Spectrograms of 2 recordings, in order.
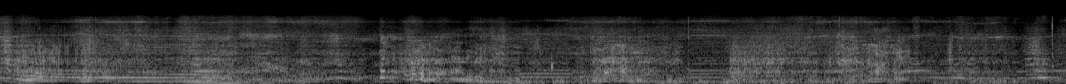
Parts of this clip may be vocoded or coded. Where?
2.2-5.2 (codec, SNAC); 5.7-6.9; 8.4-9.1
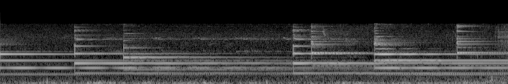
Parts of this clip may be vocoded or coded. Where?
1.3-4.4 (vocoder, BigVGAN v2)

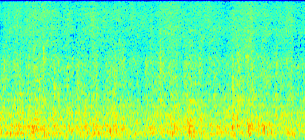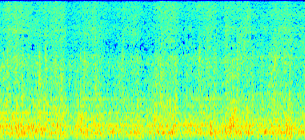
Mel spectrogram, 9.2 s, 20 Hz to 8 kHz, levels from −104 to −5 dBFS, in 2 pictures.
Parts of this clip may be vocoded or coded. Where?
1.8-4.4 (codec, SNAC)

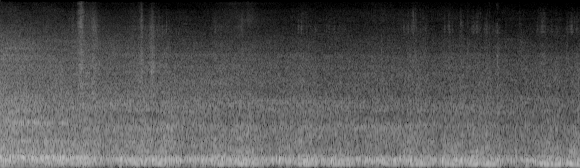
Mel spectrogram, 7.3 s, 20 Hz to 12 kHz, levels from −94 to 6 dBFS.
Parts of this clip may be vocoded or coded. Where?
1.1-2.0 (autoencoder, DAC-VAE); 2.7-3.5

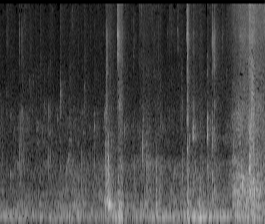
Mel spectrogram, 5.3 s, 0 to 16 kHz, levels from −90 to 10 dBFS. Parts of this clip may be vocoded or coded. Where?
none

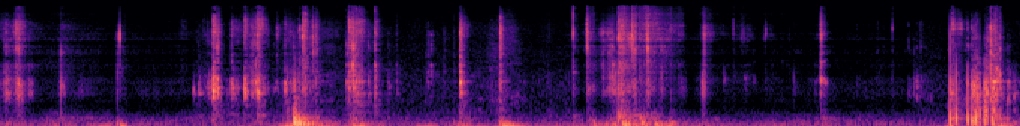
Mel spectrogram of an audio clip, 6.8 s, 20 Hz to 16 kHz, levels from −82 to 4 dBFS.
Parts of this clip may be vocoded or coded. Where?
0.0-1.3 (codec, SNAC); 3.8-6.1

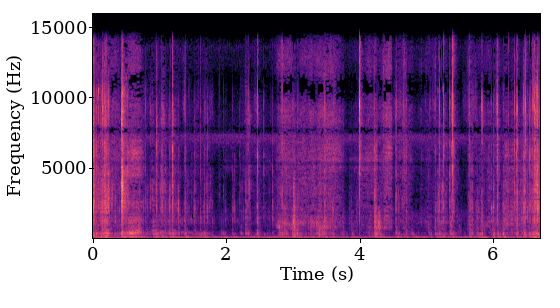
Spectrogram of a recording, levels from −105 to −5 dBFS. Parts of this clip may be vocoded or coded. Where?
none

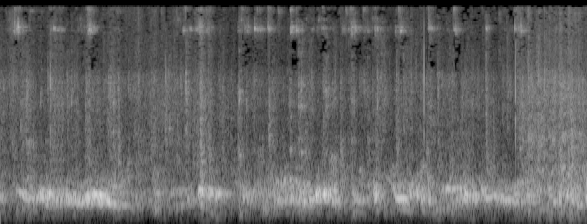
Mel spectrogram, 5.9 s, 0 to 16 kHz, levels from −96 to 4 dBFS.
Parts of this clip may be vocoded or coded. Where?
0.6-1.2 (vocoder, BigVGAN v2); 2.6-4.1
